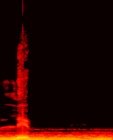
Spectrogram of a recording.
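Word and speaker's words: לב: Esta palabra corazón está traducido del hebreo que se pronuncia como lev.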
